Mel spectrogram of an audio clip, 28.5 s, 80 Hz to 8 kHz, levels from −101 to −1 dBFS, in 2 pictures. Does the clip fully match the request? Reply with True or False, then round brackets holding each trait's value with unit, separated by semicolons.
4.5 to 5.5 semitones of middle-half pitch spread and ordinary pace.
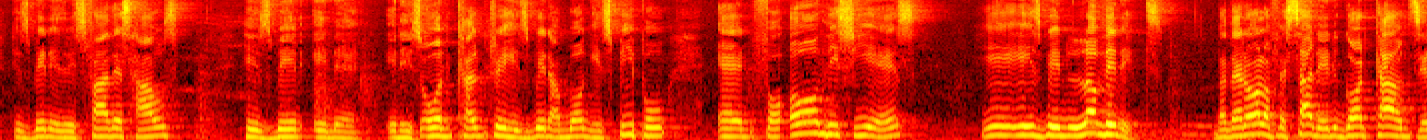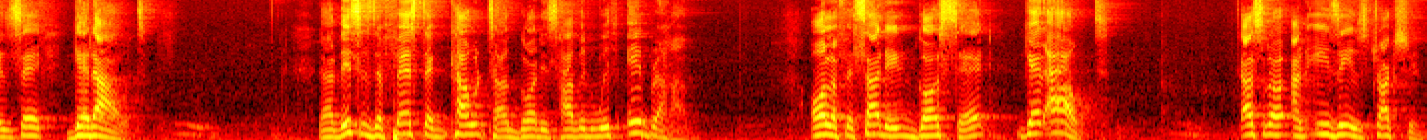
False (5.1 semitones; 130 wpm)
